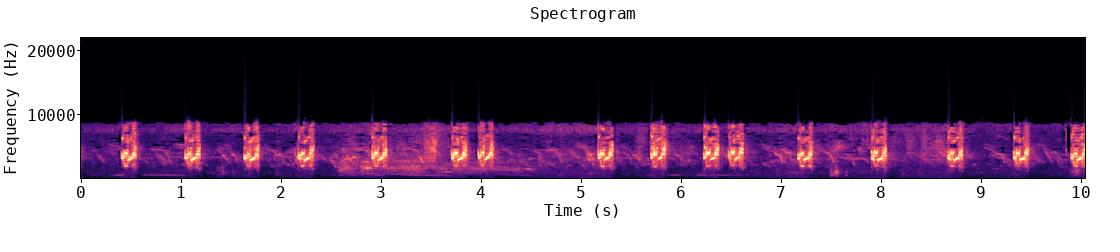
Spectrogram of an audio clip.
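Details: Budgerigars giving mating sounds played to encourage a female to lay eggs quickly. Loud, bright chirps come in a steady series roughly every half second over a soft, continuous warbling chatter.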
